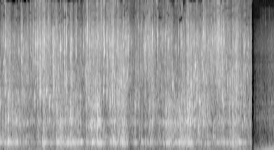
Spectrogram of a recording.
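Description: Tap water runs steadily into a sink while carrots are washed, a loud continuous splashing rush that cuts off abruptly near the end.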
